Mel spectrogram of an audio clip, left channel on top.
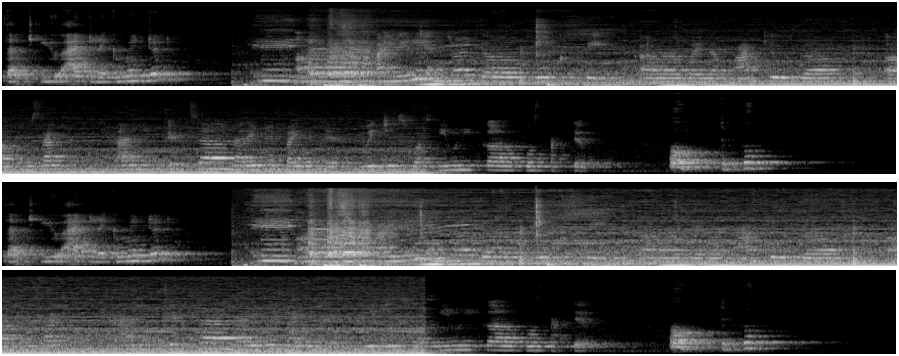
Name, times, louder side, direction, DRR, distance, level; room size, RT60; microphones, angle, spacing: voice 1, 0.0-1.8 2.8-3.0 15.6-16.6, left 1 dB, 20° left, 0 dB, 1.7 m, -26 dB
sound 1, 2.3-13.2, right 3 dB, 50° right, 0.6 m, -19 dB
voice 2, 2.9-5.5 5.8-6.1 6.4-8.4 8.8-9.5 10.1-14.3 14.7-14.8, left 1 dB, 45° left, 0 dB, 1.3 m, -25 dB
16.0 x 7.5 x 2.7 m, 0.99 s
head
